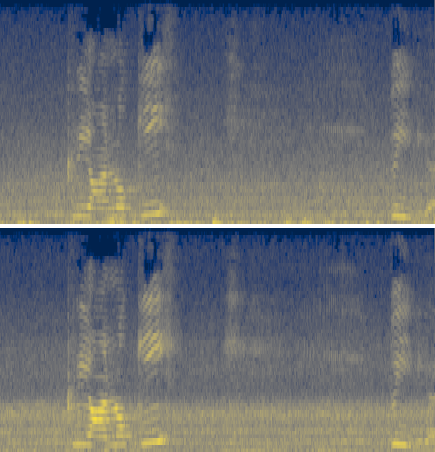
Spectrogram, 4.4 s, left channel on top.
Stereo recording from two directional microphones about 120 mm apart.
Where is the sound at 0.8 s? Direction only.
30° left (ahead or behind).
